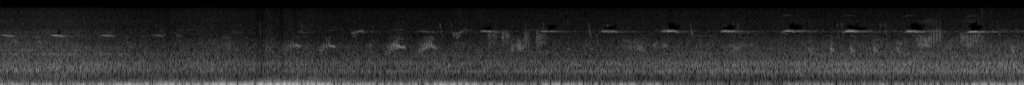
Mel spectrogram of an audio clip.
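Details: Zitting cisticola in flight giving its sharp, high 'hi-hi-hi' notes, repeated rapidly and evenly about four times a second, with a few lower rasps early on, against heavy low rumbling wind noise.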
